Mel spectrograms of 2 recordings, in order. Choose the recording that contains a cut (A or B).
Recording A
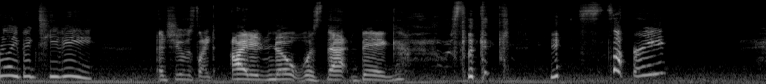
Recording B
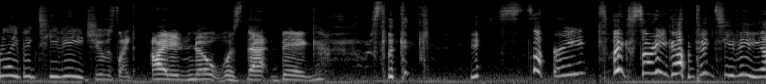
B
